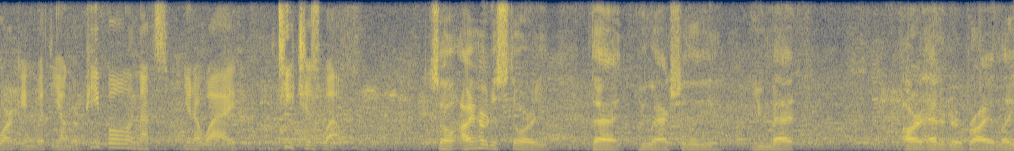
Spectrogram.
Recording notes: live from the SIEDC Business Conference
